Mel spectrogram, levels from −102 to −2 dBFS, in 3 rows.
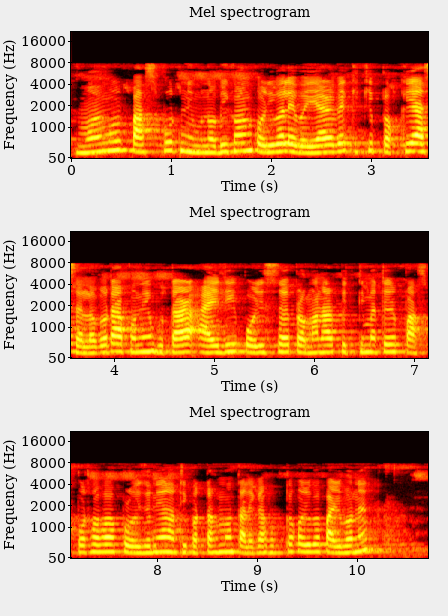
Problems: constant background noise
